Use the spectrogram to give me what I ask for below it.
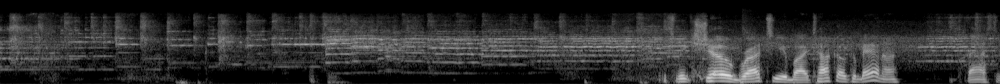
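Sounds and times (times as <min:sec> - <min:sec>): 
electronic phone ringtone melody: 0:00.0 - 0:07.4
speech: 0:06.6 - 0:10.0.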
